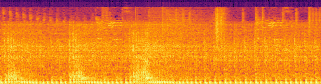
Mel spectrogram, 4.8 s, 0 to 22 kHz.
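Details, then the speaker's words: Honda RS150 motorcycle, single-cylinder, started right after an oil change and oil strainer service to check the drain nut and cap for leaks: even regular putter at idle, no rattles or misses, before shutdown; healthy normal idle. "Seterusnya kita hidupkan enjin, kita tengok ada tak leaking dekat nut bawah tu dengan penutup ni."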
